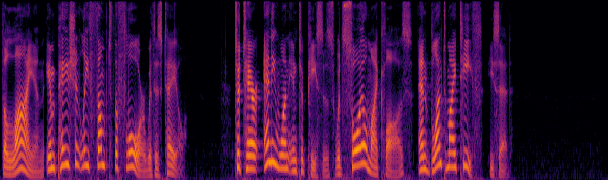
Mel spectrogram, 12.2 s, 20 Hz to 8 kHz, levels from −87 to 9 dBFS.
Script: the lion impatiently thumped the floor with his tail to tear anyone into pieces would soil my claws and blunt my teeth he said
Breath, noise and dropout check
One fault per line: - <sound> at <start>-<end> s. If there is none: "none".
none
